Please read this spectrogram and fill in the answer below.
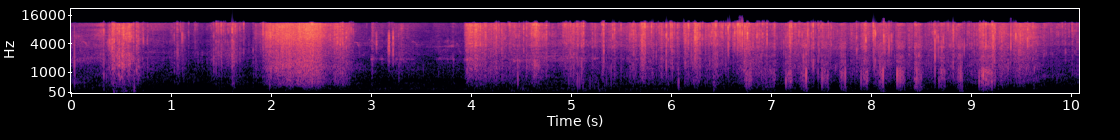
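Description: Rustling handling noise in dry leaves, then from about four seconds in a flint flake scraping quickly back and forth against the edge of a wooden bow-drill fireboard, carving a notch in a run of short, scratchy strokes.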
